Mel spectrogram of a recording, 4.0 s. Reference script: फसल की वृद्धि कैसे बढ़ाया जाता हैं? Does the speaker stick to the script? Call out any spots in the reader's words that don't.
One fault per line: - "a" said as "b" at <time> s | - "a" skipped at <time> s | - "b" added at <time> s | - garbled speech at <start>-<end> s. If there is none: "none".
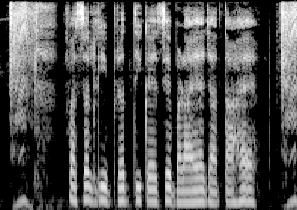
none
